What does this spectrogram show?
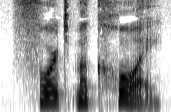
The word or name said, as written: Fort McCoy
